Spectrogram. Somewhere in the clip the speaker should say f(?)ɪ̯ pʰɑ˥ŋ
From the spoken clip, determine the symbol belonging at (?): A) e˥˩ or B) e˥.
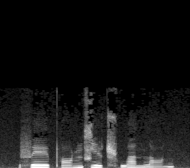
B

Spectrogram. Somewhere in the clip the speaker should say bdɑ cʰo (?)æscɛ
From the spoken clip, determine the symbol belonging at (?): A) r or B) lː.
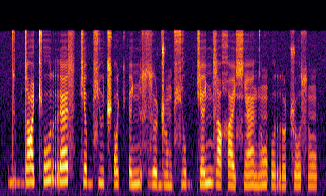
A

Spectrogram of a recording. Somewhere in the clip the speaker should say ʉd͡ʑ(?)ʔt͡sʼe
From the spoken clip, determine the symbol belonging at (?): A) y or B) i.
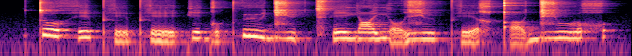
A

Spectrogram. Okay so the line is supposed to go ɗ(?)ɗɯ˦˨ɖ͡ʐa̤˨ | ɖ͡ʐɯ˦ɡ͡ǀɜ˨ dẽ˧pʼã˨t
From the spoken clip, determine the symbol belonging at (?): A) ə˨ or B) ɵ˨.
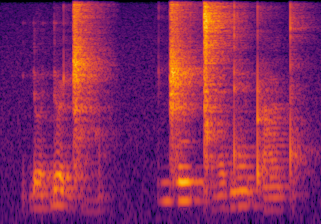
B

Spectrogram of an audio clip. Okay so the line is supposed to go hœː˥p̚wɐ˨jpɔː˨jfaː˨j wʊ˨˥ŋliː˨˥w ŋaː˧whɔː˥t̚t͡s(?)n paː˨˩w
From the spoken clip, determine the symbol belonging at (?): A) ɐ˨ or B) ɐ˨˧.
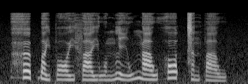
A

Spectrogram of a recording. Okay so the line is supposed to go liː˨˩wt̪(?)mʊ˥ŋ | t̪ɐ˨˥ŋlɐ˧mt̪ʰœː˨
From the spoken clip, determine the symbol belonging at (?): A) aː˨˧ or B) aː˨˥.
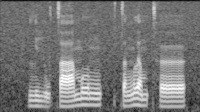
B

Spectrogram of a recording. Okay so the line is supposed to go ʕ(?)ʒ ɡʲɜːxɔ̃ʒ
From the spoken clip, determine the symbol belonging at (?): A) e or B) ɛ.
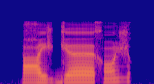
A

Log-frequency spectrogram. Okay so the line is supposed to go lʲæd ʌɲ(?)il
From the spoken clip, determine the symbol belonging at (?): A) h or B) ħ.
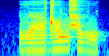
B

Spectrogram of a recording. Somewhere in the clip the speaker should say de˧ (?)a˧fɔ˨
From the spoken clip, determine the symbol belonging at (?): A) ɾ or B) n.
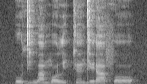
A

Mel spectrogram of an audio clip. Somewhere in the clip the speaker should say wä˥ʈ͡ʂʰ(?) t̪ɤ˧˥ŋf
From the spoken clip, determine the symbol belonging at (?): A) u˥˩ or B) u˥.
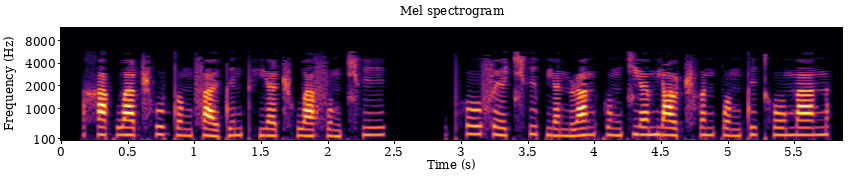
A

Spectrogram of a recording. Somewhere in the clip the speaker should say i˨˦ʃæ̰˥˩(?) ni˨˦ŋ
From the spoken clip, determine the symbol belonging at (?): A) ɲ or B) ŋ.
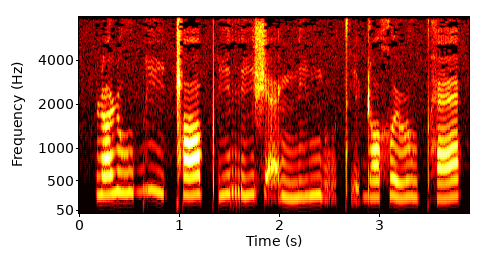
B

